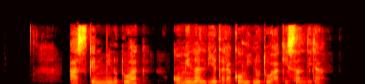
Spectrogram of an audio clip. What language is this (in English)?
Basque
